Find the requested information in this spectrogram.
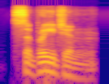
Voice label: "subregion", British

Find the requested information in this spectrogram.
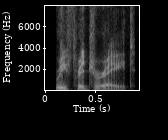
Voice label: "Refrigerate", American

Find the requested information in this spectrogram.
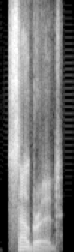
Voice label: "sowbread", British

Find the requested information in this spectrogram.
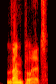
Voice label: "vamplate", British

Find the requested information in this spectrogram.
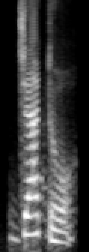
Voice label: "jackdaw", Indian

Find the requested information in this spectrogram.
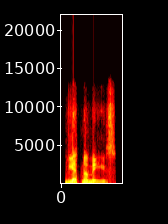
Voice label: "Vietnamese", British

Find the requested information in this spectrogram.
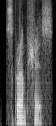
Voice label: "scrumptious", American

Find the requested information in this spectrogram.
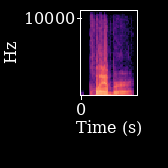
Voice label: "clamber", American

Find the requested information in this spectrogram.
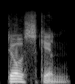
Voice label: "doeskin", American

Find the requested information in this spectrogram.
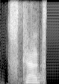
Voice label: "scads", Indian

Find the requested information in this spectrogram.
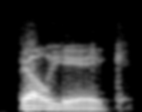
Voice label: "bellyache", American

